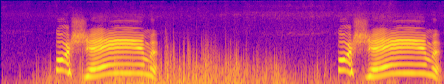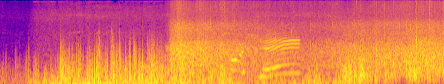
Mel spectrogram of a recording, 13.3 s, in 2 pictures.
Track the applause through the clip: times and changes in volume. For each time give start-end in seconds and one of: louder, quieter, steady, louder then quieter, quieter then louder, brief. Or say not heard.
9.1-13.3 quieter then louder.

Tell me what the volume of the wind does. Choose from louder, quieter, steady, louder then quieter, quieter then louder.
louder.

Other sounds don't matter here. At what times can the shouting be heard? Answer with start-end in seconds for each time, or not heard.
0.8-2.4, 5.0-6.6, 10.1-11.2.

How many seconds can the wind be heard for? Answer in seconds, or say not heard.
13 s.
